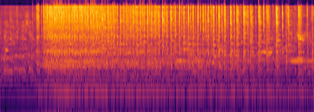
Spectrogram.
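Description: Prize wheel spun by hand: the pegs on its rim strike the flapper pointer in a rapid run of clicks starting about a second in, the clicks spacing out steadily as the wheel slows down.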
